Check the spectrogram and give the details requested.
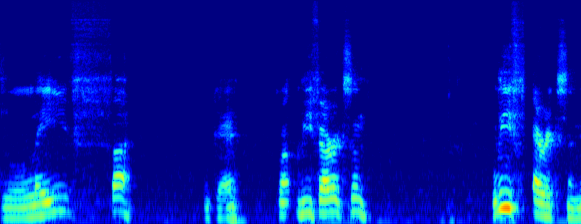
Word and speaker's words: Leif: Leaf is pronounced Leif.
